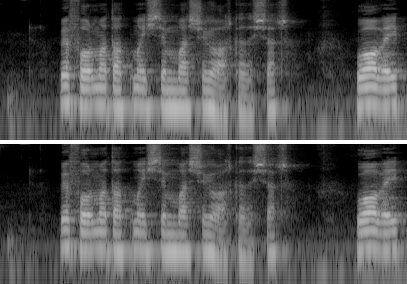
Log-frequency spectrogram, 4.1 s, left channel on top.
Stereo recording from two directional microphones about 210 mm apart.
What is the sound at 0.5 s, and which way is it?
Speech, 10° left (ahead or behind).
